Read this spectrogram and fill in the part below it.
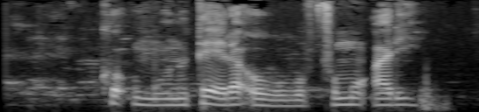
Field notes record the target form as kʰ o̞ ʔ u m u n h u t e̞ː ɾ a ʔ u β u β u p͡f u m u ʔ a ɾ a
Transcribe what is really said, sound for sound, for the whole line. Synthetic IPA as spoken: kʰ o̞ ʔ u m uː n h u t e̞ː ɾ a ʔ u β u β u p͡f u m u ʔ a ɾ i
